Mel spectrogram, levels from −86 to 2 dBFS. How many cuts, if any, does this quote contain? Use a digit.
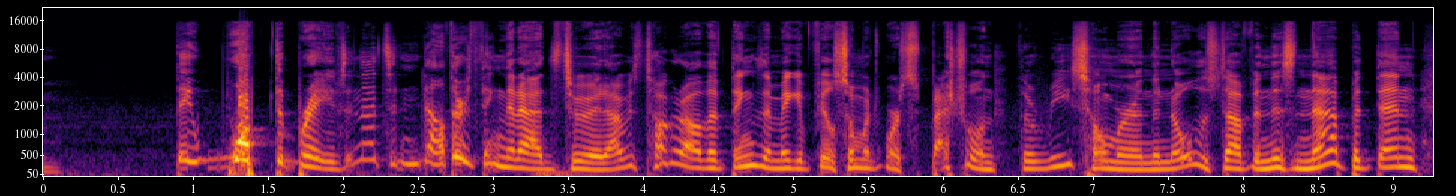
1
